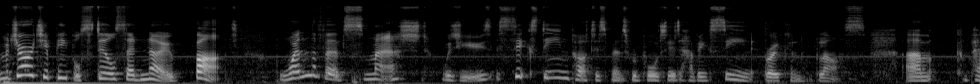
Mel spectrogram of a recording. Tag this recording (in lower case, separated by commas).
monologue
